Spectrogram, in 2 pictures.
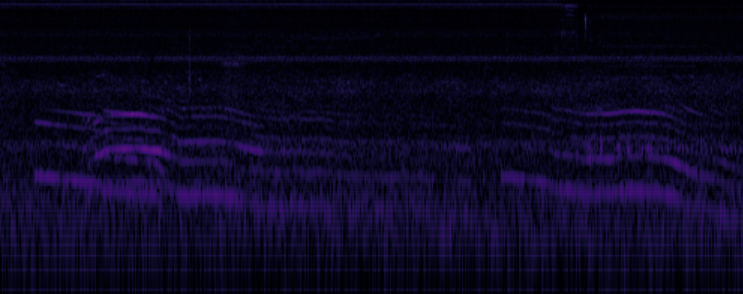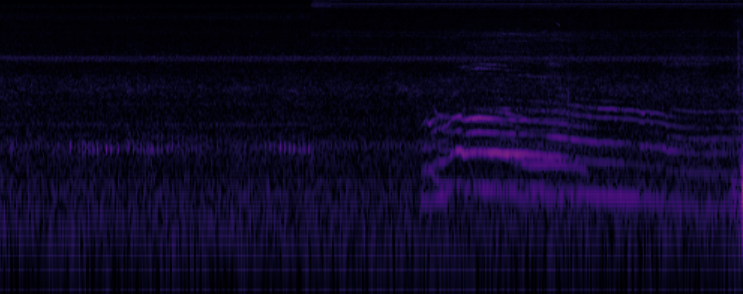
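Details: Eerie night-time cat yowling, with slow, quavering moans that slide downward, separated by quieter gaps. A final rising, louder wail comes over a steady background hiss.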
